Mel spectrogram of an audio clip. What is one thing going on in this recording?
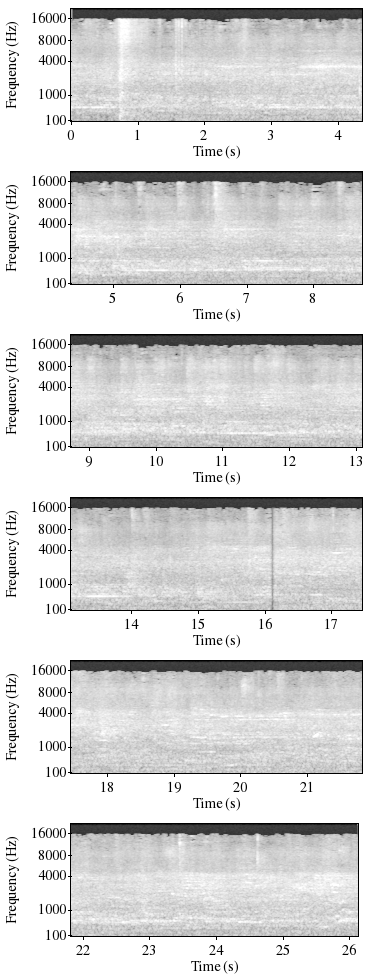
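A murmur of many voices echoes through a large hall.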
